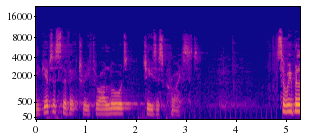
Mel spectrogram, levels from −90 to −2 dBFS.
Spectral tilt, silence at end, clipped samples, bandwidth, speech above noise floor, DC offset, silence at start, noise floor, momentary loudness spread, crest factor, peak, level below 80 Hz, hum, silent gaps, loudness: -3.5 dB/octave; 0 s; under 0.1%; 11 kHz; 36 dB; under 0.1%; 0 s; -69 dBFS; 13 LU; 22 dB; -14 dBFS; -78 dBFS; none; none; -37 LUFS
